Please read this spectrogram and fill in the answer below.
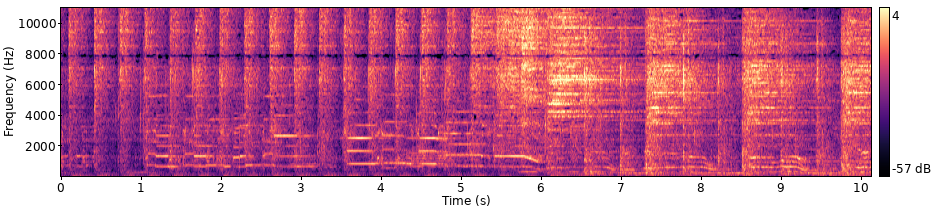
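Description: Live rock band playing an instrumental passage: electric guitar lines with notes that slide down in pitch, over bass and a steady drum-kit beat with cymbals. It grows a little fuller in the second half.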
